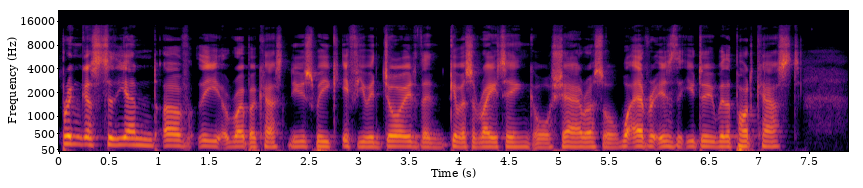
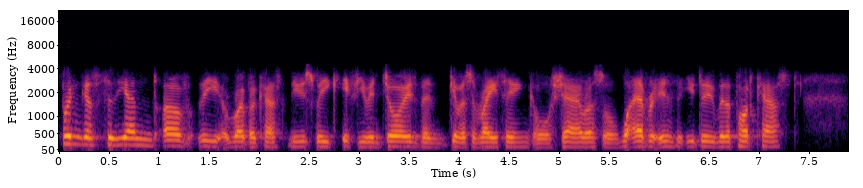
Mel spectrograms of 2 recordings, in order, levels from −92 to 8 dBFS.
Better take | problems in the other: first | phone-call audio; nothing above 3.5 kHz

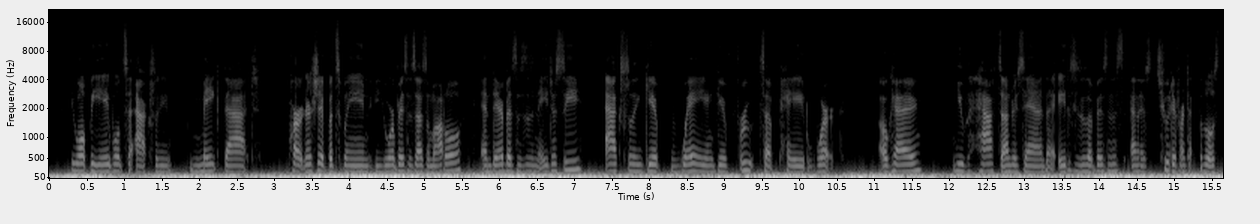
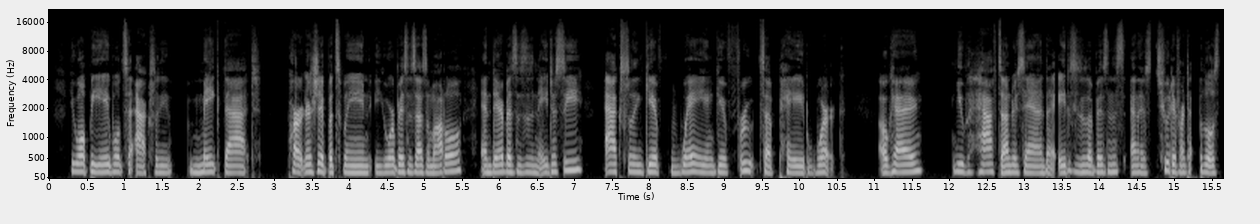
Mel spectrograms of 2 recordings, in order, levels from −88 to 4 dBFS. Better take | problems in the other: second | low rumble; loud; throughout; 3 dB below the speech

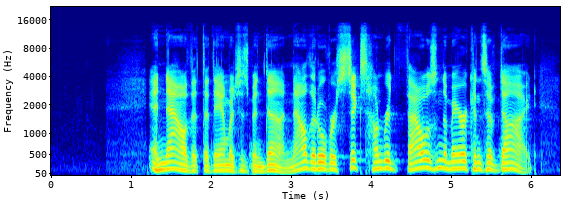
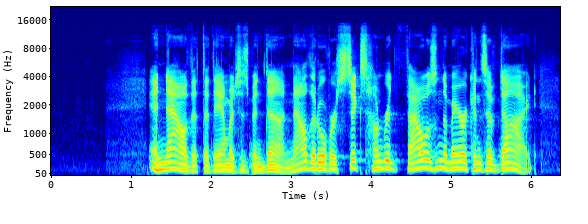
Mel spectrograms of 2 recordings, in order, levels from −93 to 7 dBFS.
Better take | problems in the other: neither | none

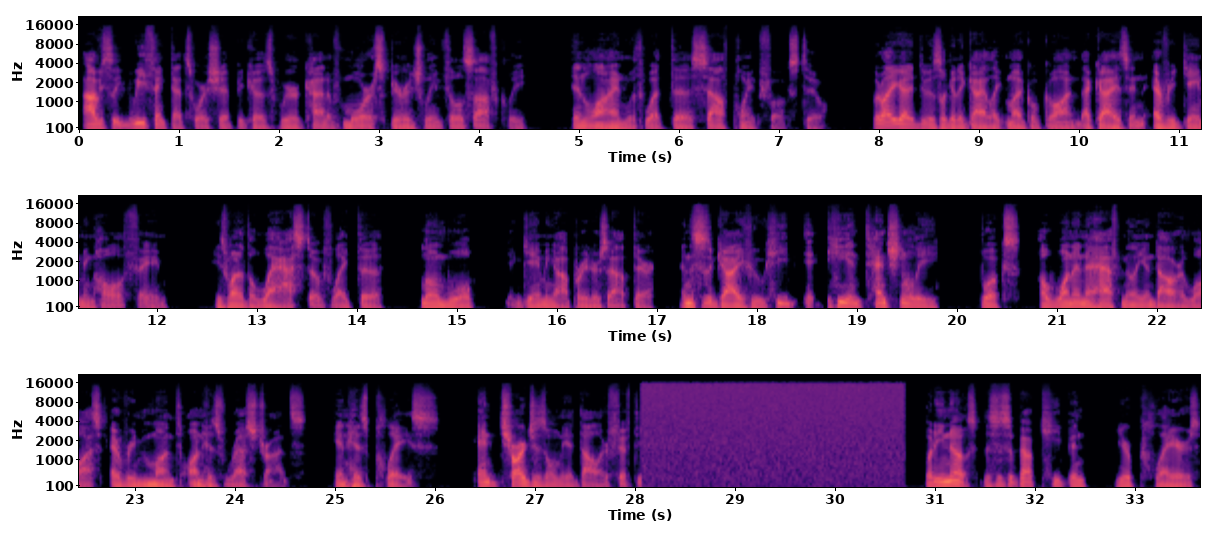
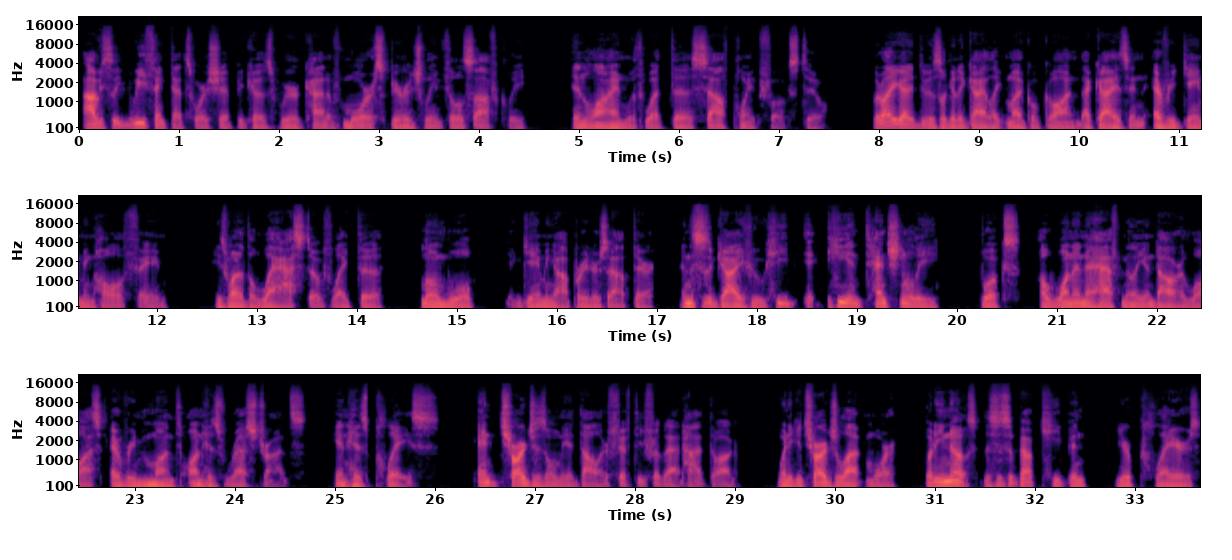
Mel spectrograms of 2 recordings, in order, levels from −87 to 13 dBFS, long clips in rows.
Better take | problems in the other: second | audio cutting out; filled with static; at 28 s for 2.5 s

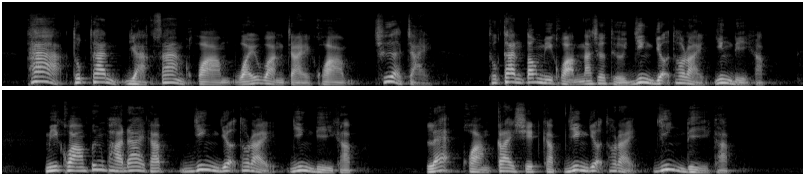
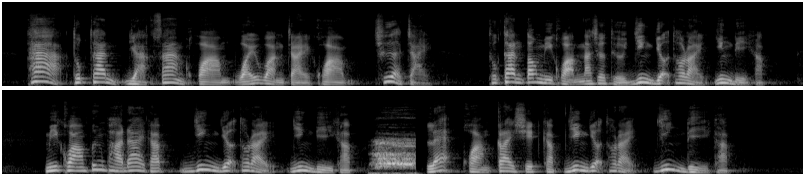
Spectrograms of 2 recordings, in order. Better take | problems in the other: first | dog barking; loud; at 12 s; peak 5 dB above the speech

